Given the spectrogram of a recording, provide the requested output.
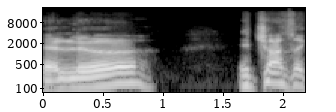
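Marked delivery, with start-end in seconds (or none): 0.0-0.9 put-on voice of an elderly man. Retelling a phone call, imitating Shuli's father: old man voice. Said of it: "you just hear this old man like".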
